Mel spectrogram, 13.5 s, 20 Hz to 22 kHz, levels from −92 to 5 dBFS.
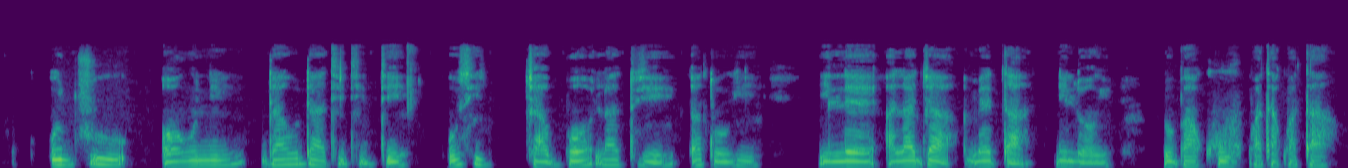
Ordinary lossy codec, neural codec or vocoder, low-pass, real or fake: none; none; 7.2 kHz; real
